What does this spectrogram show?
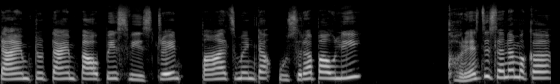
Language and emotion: Goan Konkani, surprised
